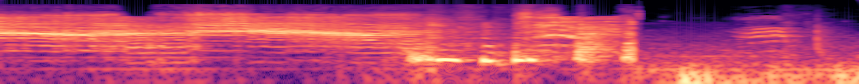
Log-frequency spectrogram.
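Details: Pet cat giving a loud, drawn-out, high yowl that holds steady for about two seconds, then breaks into short rough cries before a sudden stop, with a faint rustle after.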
